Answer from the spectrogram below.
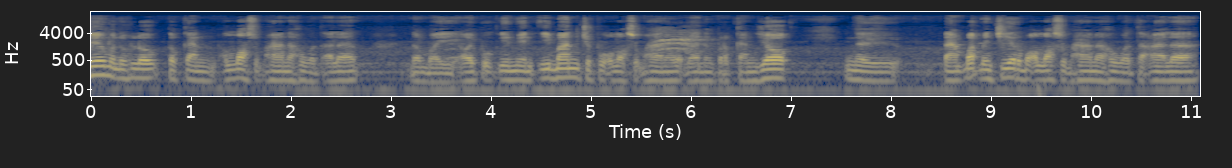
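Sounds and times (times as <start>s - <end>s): man speaking: 0.0s - 7.0s, 7.6s - 11.0s.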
